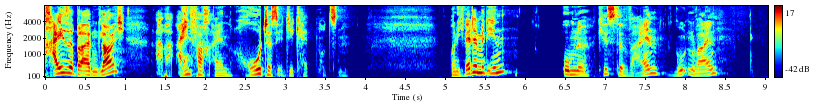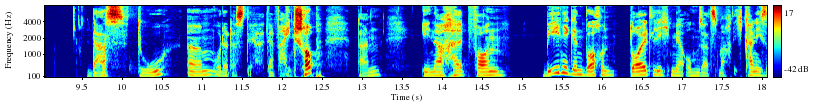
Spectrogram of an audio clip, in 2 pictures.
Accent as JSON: {"language": "German", "town": "Cologne", "region": "North Rhine-Westphalia", "country": "Germany", "tie": "born or raised there", "said": "in meiner Heimatstadt Köln"}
